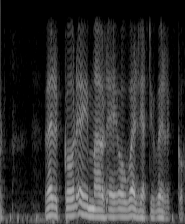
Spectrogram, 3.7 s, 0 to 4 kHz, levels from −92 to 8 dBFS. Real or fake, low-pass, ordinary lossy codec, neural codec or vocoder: real; 3.6 kHz; none; none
